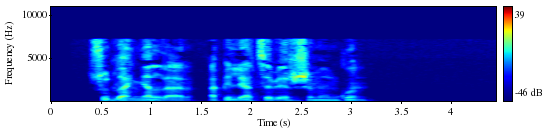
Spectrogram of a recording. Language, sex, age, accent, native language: Uzbek, male, 18-24, Xorazm, Uzbek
